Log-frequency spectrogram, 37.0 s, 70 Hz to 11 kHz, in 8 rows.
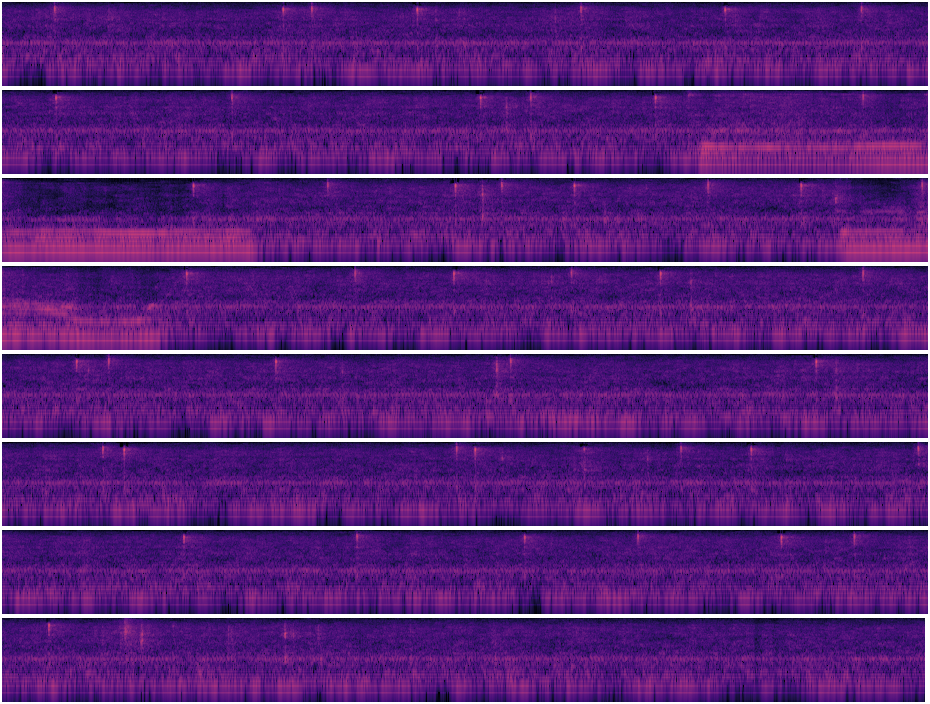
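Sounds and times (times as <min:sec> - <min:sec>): low hum and hiss: 0:00.0 - 0:37.0
mouse and keyboard clicks: 0:01.4 - 0:02.2, 0:07.0 - 0:08.0, 0:11.5 - 0:14.0, 0:18.1 - 0:19.2, 0:21.0 - 0:21.2, 0:22.5 - 0:22.8, 0:23.6 - 0:23.9, 0:25.4 - 0:27.0.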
